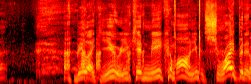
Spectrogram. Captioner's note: laughs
